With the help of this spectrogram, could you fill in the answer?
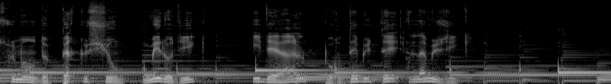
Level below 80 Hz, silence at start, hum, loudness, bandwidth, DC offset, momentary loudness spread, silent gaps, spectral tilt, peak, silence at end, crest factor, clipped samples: -46 dBFS; 0 s; none; -29 LUFS; over 20 kHz; under 0.1%; 11 LU; none; -6 dB/octave; -10 dBFS; 0 s; 18 dB; under 0.1%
